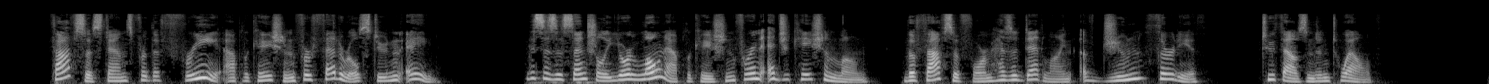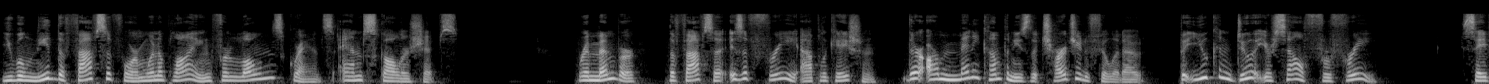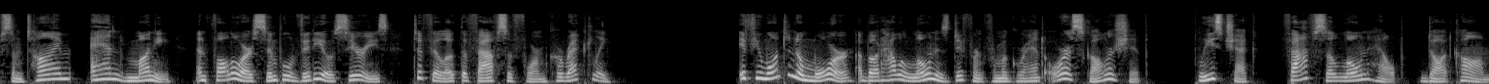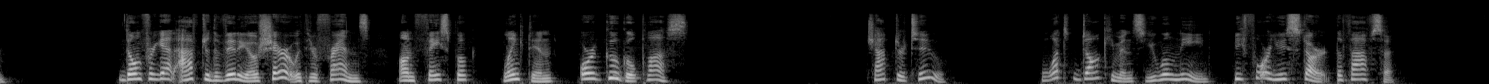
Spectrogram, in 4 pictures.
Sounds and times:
Speech: 0.5 - 4.4, 5.3 - 13.8, 14.9 - 19.5, 20.7 - 28.7, 29.5 - 36.0, 37.2 - 44.8, 45.9 - 51.6, 53.4 - 54.2, 55.1 - 58.7.

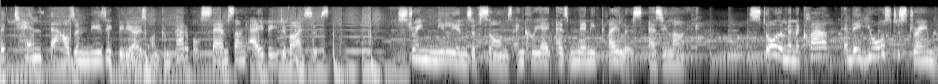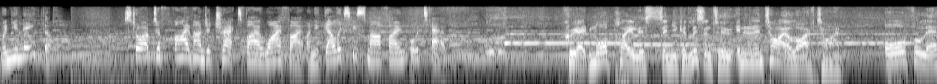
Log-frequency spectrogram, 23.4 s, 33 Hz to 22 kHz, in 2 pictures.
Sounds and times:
Music: 0.0 - 23.4.

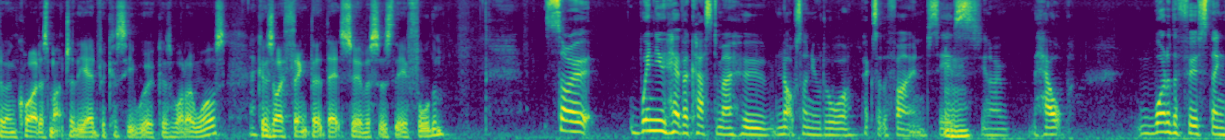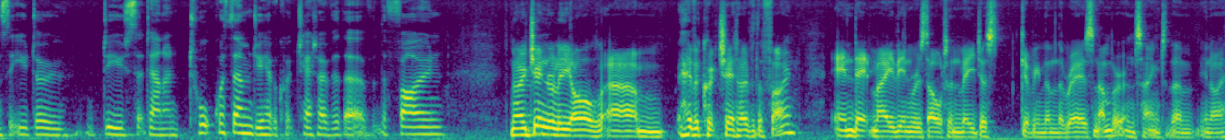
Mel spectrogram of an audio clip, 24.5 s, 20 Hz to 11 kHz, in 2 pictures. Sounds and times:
Inside, small room: 0.0 - 24.5
Speech: 9.3 - 10.0.

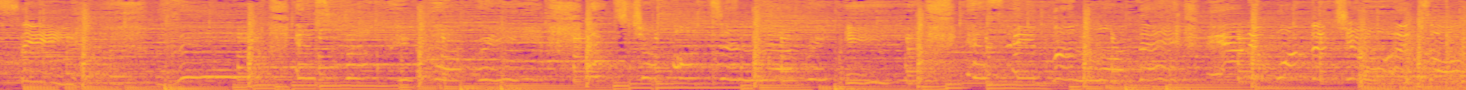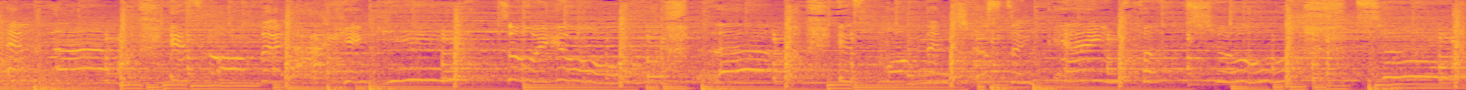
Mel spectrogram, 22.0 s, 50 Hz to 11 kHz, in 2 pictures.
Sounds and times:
Soul music: 0.0 - 21.9.

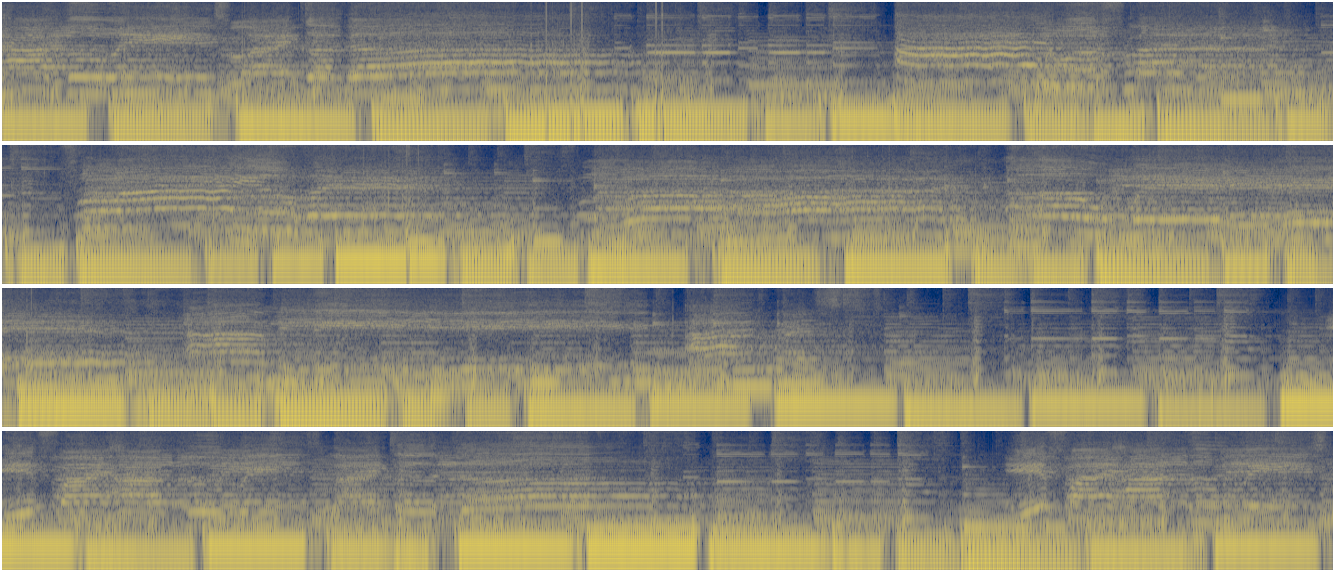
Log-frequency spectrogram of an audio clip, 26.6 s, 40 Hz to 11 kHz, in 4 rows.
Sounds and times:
Music: 0.0 - 26.6.

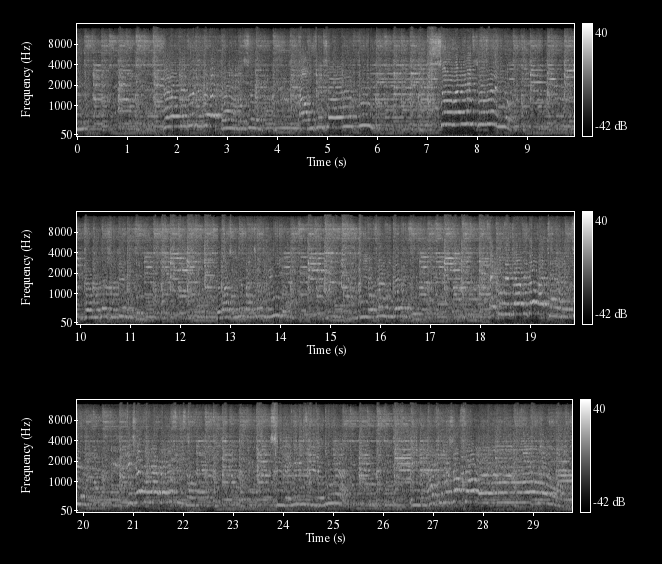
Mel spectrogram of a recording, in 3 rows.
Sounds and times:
Rock and roll: 0.0 - 29.7.

